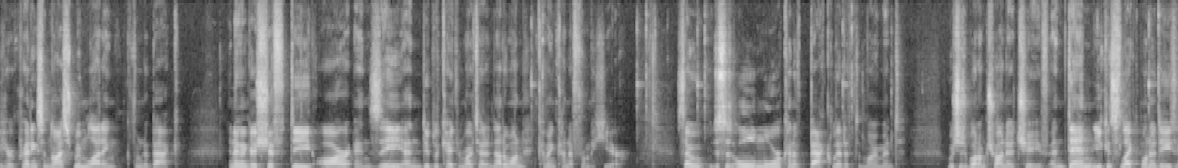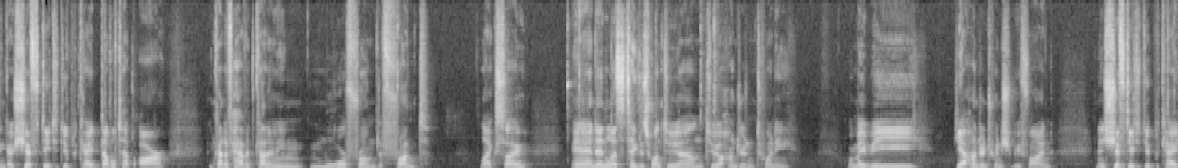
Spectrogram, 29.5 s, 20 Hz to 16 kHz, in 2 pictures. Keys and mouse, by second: 3.2 shift+d, 7.3 r, 8.7 click, 9.0 r, 15.5 shift+d, 21.9-23.5 drag, 28.6 shift+d.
